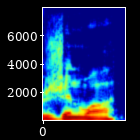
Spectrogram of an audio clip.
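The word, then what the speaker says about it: Xinhua: guys will also hear xenoa Newsnet a lot you can find them right on the internet right on um uh Twitter it's spelled x i NH uh x i n h UA like Jena um Newsnet they're actually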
